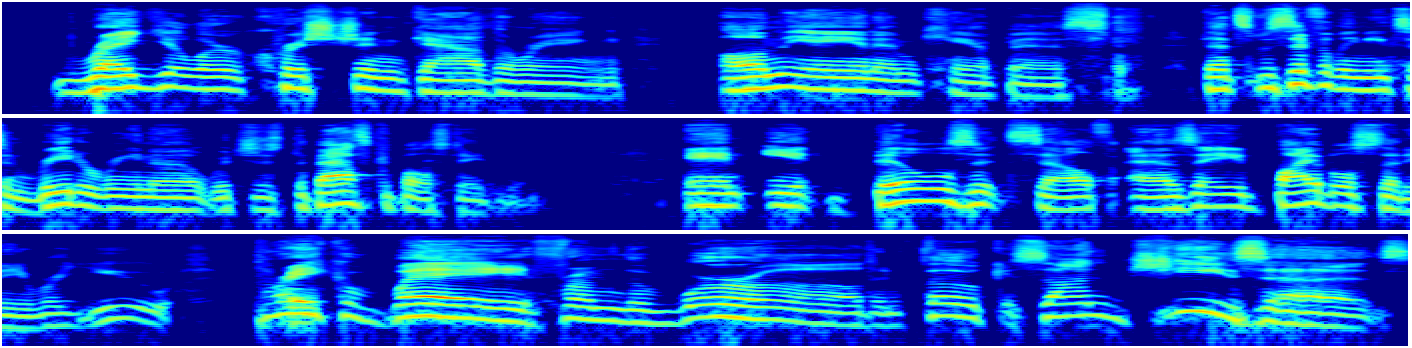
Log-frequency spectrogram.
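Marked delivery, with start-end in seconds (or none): 11.5-15.9 put-on lazy, slow, drawn-out stoner drawl. Describing a campus bible study gathering, about to undercut it, in stoner voice. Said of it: "because I use my stoner voice".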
